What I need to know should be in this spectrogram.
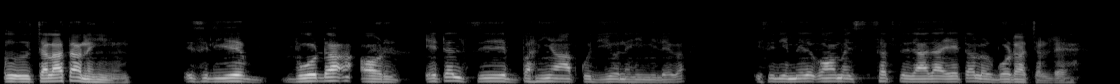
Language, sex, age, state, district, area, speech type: Urdu, male, 30-45, Bihar, Khagaria, urban, spontaneous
